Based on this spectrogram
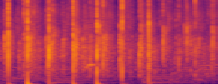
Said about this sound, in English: And a final thank you to you, our audience. Round of applause for the audience.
